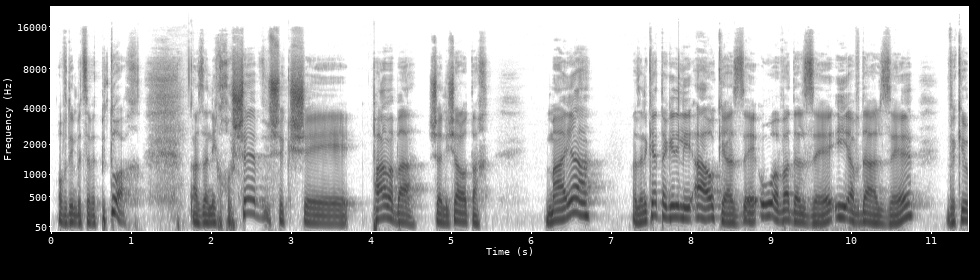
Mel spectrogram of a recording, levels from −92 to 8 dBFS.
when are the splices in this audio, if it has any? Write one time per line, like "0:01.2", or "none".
none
